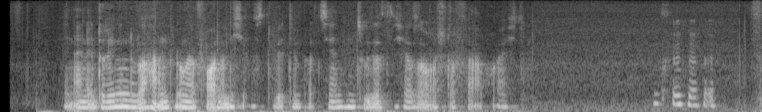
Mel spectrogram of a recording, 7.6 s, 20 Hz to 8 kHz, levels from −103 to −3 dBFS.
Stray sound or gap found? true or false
true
